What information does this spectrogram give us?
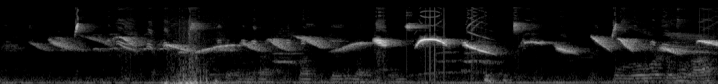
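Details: Green-winged saltator singing: a continuous run of clear whistled, slurred notes, many falling, some rising, repeated about twice per second, with one brighter upswept whistle near the middle and a few high chips above.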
